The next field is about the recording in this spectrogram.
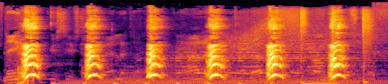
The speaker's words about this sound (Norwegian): Og hva betyr bjeffing egentlig?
